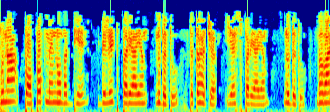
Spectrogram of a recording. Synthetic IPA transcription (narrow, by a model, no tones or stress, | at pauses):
t̪unapɔpəpmeːnobɐd̪ʱːje | ɖiliʈpɐɾjaːjɐmnud̪ʱɐt̪ut̪ɐt̪ɐɦɐt͡ɕɐjespɐɾjaːjɐm | nud̪ʱɐt̪u | bʱɐʋaː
